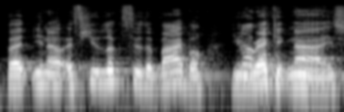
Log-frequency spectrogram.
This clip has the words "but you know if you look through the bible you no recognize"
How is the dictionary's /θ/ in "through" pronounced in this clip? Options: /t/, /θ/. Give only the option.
/θ/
